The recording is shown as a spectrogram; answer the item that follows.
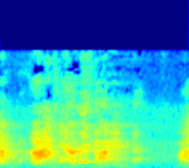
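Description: A young child talking in a high voice, the words indistinct, loudest about half a second in and trailing off near the end.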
